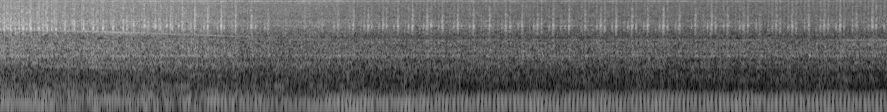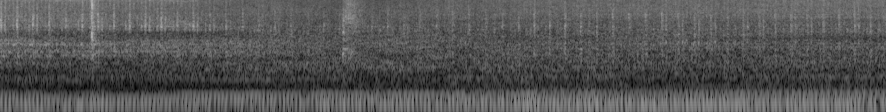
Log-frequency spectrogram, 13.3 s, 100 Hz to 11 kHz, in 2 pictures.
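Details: Mitsubishi Evo 9 at warm idle, with a noise starting only after about 3 miles of driving: a light, fairly quick tick over the low engine hum. The owner is unsure whether it is valve tick or rod knock.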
